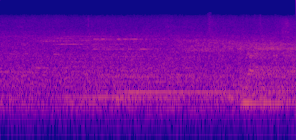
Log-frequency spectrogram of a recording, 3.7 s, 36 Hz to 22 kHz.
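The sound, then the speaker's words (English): A train pulls into platform 6 of a station with a steady low rumble and a thin, sustained whine of motors or brakes, growing slightly louder near the end. “No announcement of the train yet, but it's due very, very shortly. There's something coming in now, but it could be, of course, on one of the other platforms.”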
